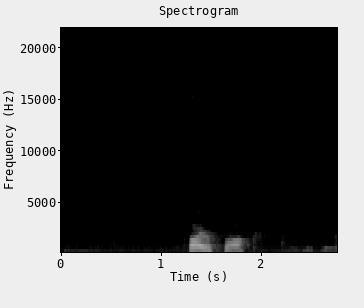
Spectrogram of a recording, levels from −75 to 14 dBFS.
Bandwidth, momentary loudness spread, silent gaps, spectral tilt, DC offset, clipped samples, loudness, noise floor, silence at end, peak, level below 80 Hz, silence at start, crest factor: 3 kHz; 16 LU; none; -7.5 dB/octave; under 0.1%; under 0.1%; -29 LUFS; -68 dBFS; 0.95 s; -14 dBFS; -68 dBFS; 1.3 s; 20 dB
